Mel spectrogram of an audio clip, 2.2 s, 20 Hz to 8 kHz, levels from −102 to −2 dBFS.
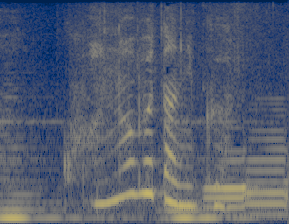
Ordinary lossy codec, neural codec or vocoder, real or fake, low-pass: none; none; real; none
